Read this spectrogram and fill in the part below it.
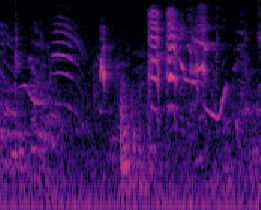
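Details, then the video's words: Birds inside Bangabandhu Sheikh Mujib Safari Park, Gazipur, Bangladesh: quieter mix of squeaks and short harsh squawks, a few louder bursts midway, and a curving whistled note near the end. "Birds Making Nice Sounds at Gazipur Safari Park"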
